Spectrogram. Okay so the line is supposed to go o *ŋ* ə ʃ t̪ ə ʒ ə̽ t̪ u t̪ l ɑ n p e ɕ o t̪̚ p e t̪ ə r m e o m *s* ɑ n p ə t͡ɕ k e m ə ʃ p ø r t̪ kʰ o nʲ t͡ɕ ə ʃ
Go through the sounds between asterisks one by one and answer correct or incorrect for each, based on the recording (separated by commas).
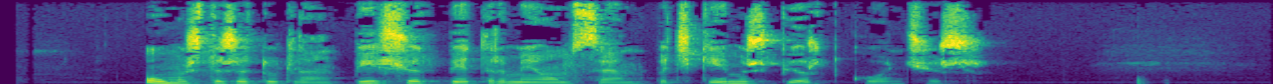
incorrect, correct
